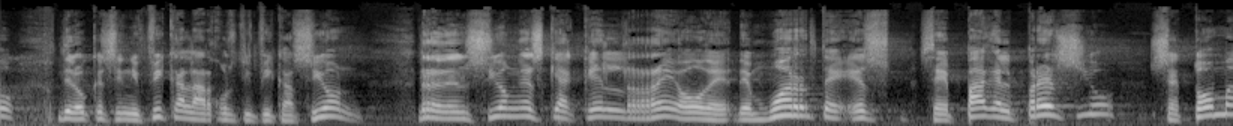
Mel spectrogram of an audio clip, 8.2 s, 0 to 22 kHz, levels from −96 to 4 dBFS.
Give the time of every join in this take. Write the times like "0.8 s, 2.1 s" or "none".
1.4 s, 6.1 s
